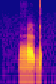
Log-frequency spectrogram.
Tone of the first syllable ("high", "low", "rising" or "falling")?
high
